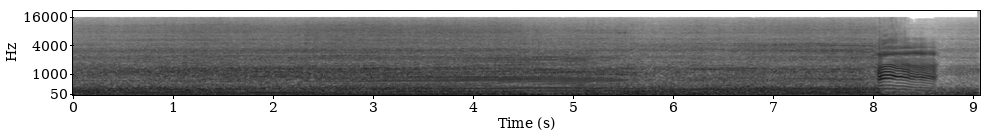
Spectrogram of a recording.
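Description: A 701 motorcycle engine heads downhill with a loud, close, steady drone and shifting whine that changes pitch as the revs move, and the rider speaks over it.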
